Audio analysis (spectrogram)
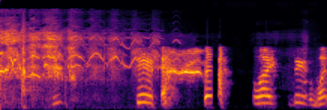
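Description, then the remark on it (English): A loud, cartoonish rooster squawks and clucks as a rooster is brought into court, starting with a long, warbling, voice-like stretch, then breaking into several short, choppy bursts separated by brief pauses. “They're actually bringing a rooster to court. And they bring in... Holy sh... They bring in Foghorn Leghorn.”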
